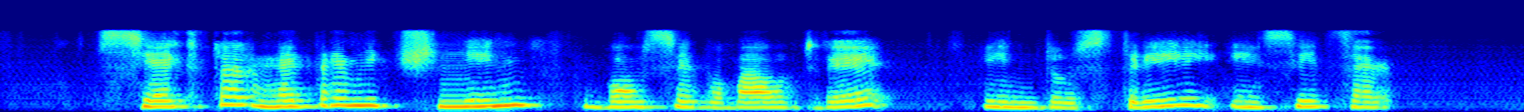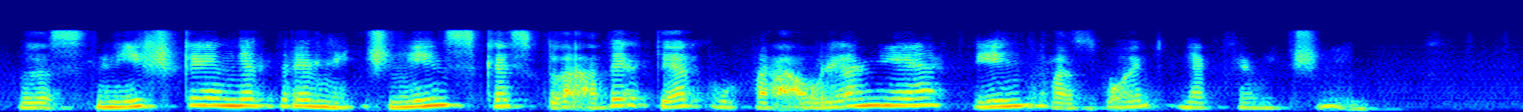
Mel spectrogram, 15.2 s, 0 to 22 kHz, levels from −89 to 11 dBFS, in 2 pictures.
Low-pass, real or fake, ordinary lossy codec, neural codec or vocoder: 7.2 kHz; fake; AAC, 48 kbps; codec, 16 kHz, 1 kbps, FreqCodec, smaller model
